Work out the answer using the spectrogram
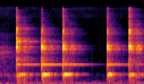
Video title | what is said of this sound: Infill cavity grouting steel parts on a DIY CNC machine. Modified PrintNC. | that ring sound like that's kind of how it all sounded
